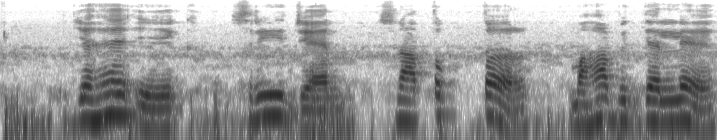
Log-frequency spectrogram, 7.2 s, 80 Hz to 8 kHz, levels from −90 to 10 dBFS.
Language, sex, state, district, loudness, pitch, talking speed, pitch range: Hindi, male, Rajasthan, Bikaner, -15 LUFS, 130 Hz, 60 wpm, 115-155 Hz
